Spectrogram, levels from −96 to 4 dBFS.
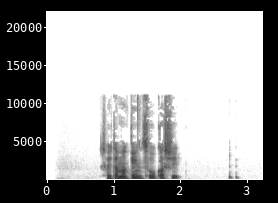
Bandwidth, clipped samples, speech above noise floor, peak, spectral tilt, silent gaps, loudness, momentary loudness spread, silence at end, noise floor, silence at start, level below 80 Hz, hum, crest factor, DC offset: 11.5 kHz; under 0.1%; 60 dB; -4 dBFS; -4.5 dB/octave; none; -23 LUFS; 12 LU; 0.45 s; -83 dBFS; 0.8 s; -56 dBFS; none; 24 dB; under 0.1%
